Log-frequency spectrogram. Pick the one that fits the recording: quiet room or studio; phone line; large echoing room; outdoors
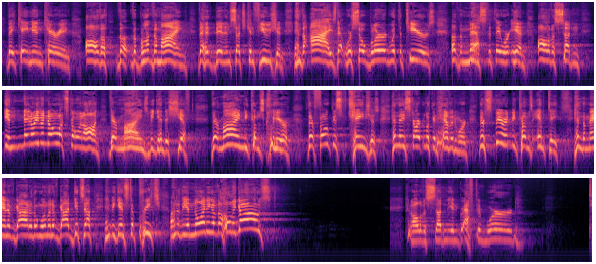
large echoing room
